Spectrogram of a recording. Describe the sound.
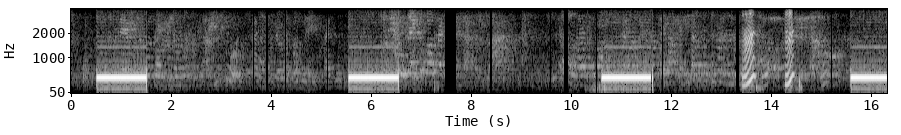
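Ringback tones from a call placed to a mobile phone: four steady, evenly spaced beeps, each about a second long, with people talking quietly in the gaps between them.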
